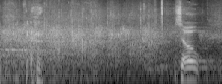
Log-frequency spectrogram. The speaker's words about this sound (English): It's okay, you can clap on that. Yeah.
